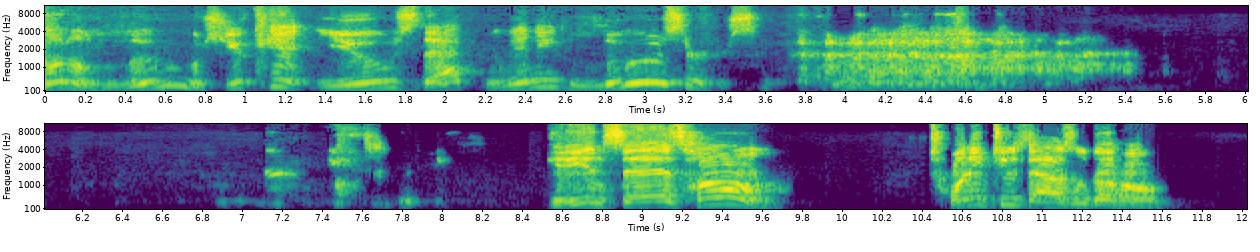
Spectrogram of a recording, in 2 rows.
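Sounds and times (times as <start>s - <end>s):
large audience laughing: 3.8s - 5.5s.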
